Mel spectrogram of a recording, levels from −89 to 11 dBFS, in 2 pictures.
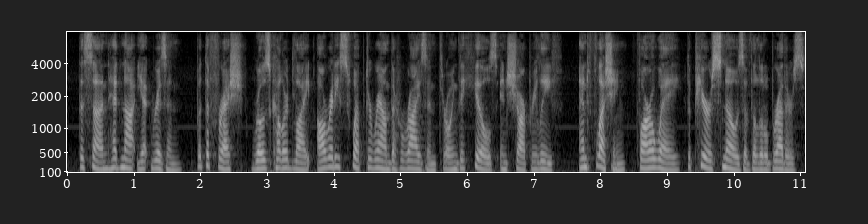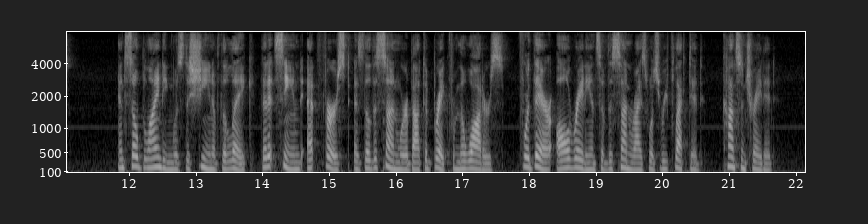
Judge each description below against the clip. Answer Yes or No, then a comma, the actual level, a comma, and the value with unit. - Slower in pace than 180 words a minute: No, average, 185 wpm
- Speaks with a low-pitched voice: No, medium, 160 Hz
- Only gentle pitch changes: No, average, 3.5 semitones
